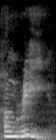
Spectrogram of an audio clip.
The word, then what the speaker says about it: hungry: And ends with an E sound, hungry. But it's got a Y, so that Y makes an E sound, hungry. And it's got two syllables, hungry.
